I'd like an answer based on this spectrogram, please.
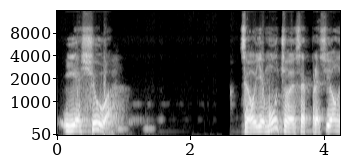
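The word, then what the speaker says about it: ישוע: En hebreo moderno se dice Yeshua. Se oye mucho esa expresión, esa palabra mencional por parte de los judíos. Yeshua Hamashia.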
